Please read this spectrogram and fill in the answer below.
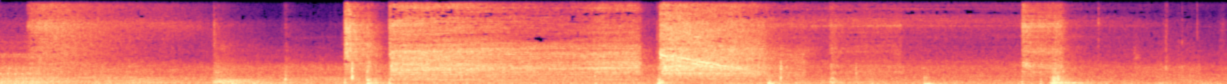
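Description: Automatic multi-roll toilet paper packaging machine running, with several loud hisses of released air from its pneumatic parts a few seconds apart, the loudest about halfway through, and sharp mechanical clacks between them.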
